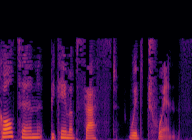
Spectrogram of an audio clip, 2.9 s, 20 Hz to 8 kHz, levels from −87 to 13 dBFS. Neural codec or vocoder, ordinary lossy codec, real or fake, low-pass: codec, 16 kHz, about 1 kbps, DyCAST, with the encoder's durations; MP3, 24 kbps; fake; 7.2 kHz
